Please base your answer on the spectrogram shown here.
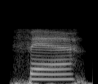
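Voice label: "fare", English word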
